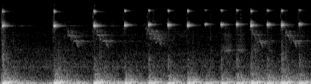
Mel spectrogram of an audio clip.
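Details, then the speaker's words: Tailgate hinge on a roughly 20-year-old Dodge Dakota R/T: sharp high chirping squeaks about once a second as the tailgate swings, the bare hinge pin squeaking because its bushing was moved to the other side; the only squeak on the truck. "So there's the tailgate. Like I said, I stole the bushing out of that side, put it over here, and then this is a squeak."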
